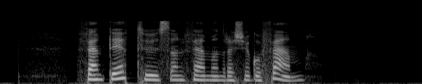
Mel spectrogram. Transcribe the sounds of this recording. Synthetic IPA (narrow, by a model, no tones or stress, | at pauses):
fɛmt̪ɪɛt̪ʰːʉ̟ːsənfɛmhɵnd̪ɾaɕʉ̟ːɡʊfɛm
